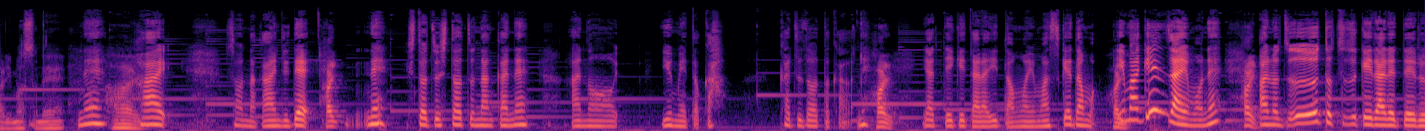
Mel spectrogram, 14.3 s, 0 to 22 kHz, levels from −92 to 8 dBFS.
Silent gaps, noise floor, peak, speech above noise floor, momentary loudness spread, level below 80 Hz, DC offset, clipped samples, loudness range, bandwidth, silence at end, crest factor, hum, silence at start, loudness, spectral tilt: none; -50 dBFS; 0 dBFS; 26 dB; 15 LU; -56 dBFS; under 0.1%; under 0.1%; 10 LU; 16 kHz; 0 s; 24 dB; none; 0 s; -24 LUFS; -5 dB/octave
